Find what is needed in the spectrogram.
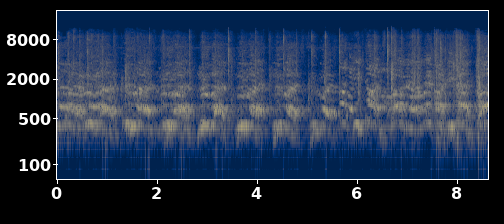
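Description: A group of men chanting and shouting together with rhythmic hand clapping, about two beats a second.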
